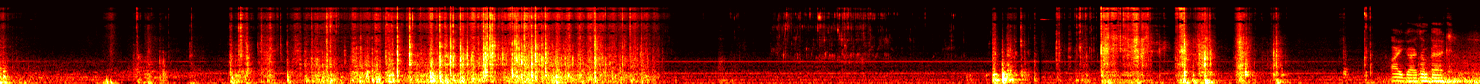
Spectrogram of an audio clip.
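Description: Cereal and milk being poured into a plastic bowl, with a louder rustling pour in the first half and sharp knocks and clatters of handling in the second half.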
